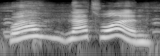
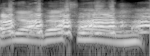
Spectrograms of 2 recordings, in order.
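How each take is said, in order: First: Slow, laughing line; amused, laughing aside. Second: Much higher, louder laughing repeat; squealing with laughter. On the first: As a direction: chuckle through it slowly. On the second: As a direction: crack up as you repeat it. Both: Real, not acted. Laughing at intrusive thought.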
